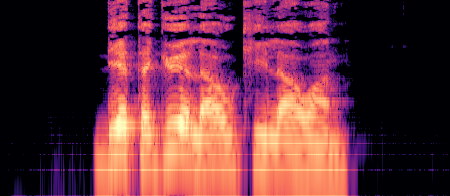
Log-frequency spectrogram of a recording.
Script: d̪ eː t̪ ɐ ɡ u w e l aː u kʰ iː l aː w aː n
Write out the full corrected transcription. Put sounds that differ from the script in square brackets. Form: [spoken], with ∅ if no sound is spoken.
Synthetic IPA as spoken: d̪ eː t̪ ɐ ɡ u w e l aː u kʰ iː l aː w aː n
